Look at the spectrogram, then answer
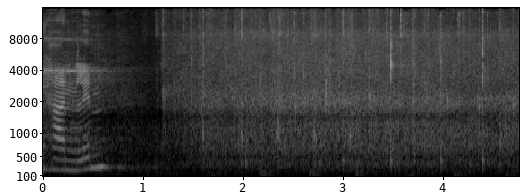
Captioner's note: audience applauding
